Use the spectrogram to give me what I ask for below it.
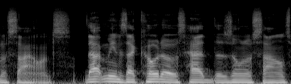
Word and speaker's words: Kodos: And I say Kodos because that's the pronunciation for the Simpsons character, so Kodos it is.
